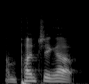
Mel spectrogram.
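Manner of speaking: ordinary delivery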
